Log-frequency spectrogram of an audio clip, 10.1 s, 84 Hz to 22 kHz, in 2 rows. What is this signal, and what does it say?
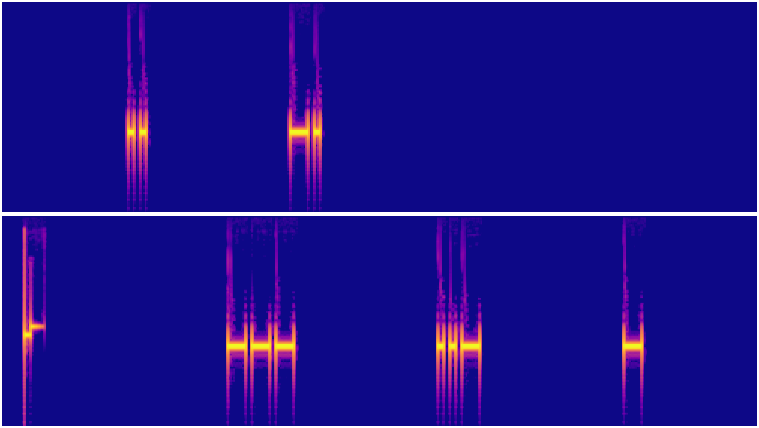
Morse code, heard as a keyed tone, about 30 wpm, spaced as for 8 wpm, 700 Hz. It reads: IN OUT
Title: 8x Character Spacing - Top 100 Words - 30wpm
